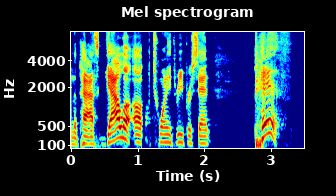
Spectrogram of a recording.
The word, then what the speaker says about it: Pyth: Is it Pith? Is it Pyth? This is a hot debatable topic. We're going to say Pith because I want to. It's whatever pronunciation gets more saliva on the person you're talking to. So Pith or Pyth.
